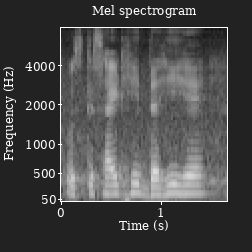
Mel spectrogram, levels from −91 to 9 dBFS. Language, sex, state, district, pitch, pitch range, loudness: Hindi, male, Assam, Hailakandi, 150 Hz, 145-160 Hz, -15 LUFS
